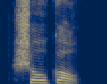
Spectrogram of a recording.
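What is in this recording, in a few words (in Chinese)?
"收购" Chinese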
